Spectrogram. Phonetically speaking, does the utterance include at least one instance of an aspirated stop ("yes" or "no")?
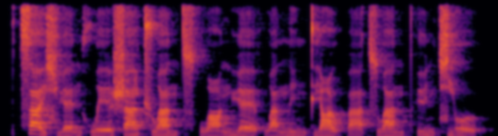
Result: yes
